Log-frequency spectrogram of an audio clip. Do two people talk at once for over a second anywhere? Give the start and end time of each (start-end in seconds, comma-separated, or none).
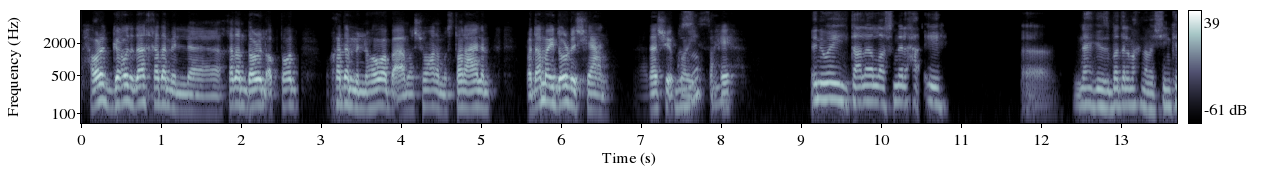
none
